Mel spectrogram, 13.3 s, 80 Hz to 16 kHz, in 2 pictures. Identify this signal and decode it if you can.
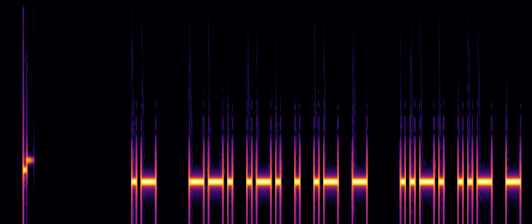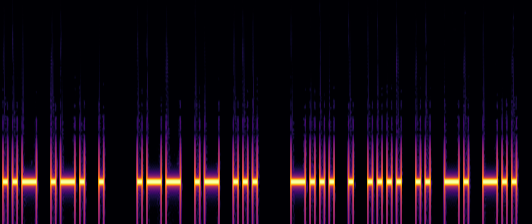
Morse code, heard as a keyed tone, about 20 wpm, 700 Hz. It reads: A GREAT FUTURE WAS BEHIND
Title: Sentences from Top 700 Words 20wpm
